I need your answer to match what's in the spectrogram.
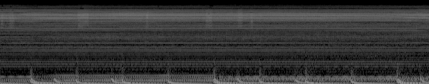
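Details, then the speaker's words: Homemade transformer, 110 V on primary, secondary giving about 43 V: loud, steady mains buzz with coarse edge; loose core laminations vibrating due to missing varnish. "como pueden escuchar aquí tenemos el sufrió que les mencionaba por afán por la falta de barniz y de que por falta de que nuestro núcleo que es más firme"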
